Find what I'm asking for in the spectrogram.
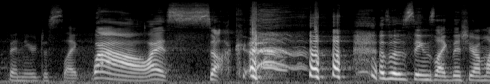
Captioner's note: laughs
